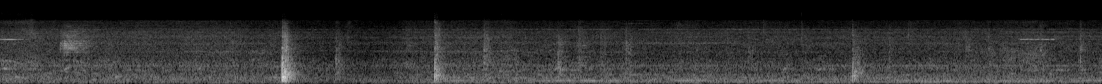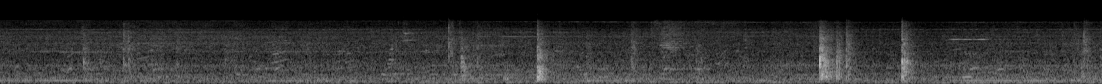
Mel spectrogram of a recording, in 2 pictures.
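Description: A building fire, heard from a distance, with sharp pops and cracks several times over a steady background noise and a low hum; the loudest crack comes about three seconds in. A short high beep sounds about every ten seconds.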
